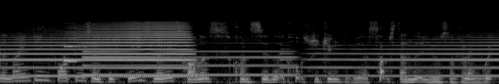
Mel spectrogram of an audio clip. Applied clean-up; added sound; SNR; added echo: none; Wind instrument, woodwind instrument + Trumpet; -4 dB; none.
